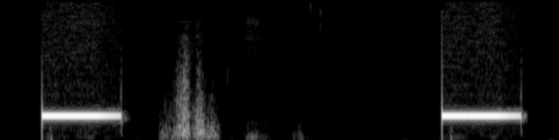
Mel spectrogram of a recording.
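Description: A telephone rings with no answer: two long, steady ringback tones about a second each, several seconds apart, with quieter sounds in the gap between.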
